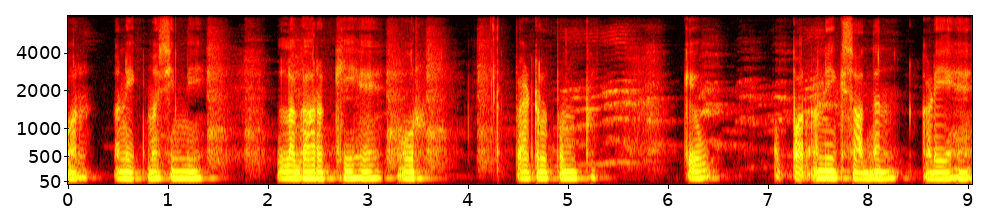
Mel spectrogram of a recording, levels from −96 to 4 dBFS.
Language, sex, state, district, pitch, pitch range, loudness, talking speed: Hindi, male, Maharashtra, Aurangabad, 115 Hz, 110-120 Hz, -19 LUFS, 100 wpm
